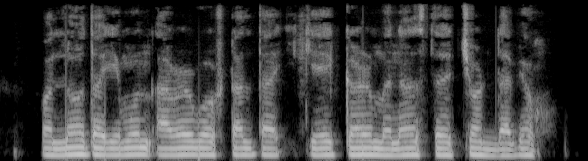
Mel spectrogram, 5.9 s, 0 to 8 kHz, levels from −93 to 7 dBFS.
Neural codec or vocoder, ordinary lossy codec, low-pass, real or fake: none; AAC, 48 kbps; 7.2 kHz; real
